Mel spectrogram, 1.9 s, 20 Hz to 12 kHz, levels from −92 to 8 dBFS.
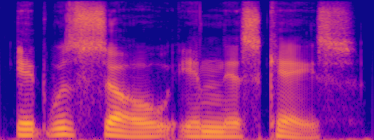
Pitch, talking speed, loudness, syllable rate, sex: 115 Hz, 190 wpm, -17 LUFS, 3.7 syllables/s, male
